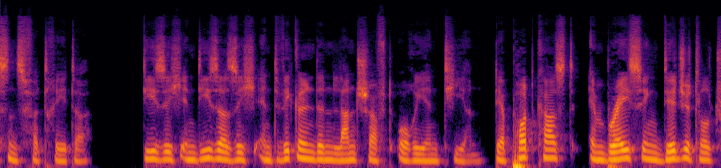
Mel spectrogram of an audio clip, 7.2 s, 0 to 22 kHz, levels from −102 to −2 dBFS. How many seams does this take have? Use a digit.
1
